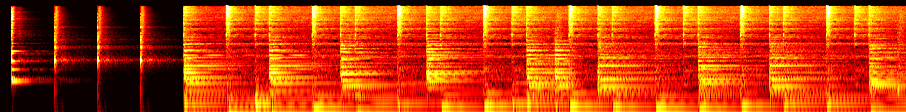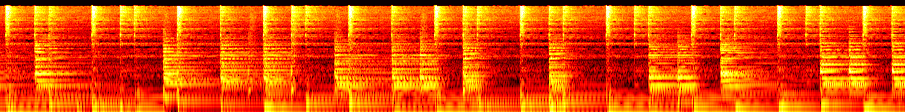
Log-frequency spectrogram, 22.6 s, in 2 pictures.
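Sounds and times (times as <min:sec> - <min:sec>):
12-bar blues jam track: 0:02.3 - 0:22.6.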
